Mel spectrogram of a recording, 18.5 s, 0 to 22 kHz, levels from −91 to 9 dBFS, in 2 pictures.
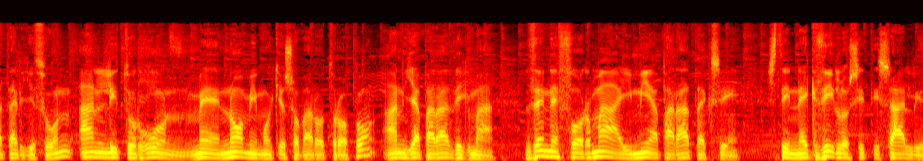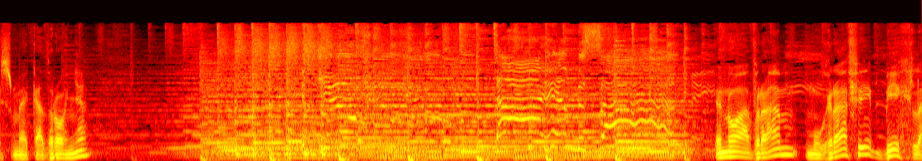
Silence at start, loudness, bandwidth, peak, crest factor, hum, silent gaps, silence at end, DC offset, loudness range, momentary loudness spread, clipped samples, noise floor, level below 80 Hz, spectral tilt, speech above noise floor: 0 s; -17 LUFS; 12.5 kHz; 0 dBFS; 16 dB; none; none; 0 s; under 0.1%; 2 LU; 5 LU; under 0.1%; -41 dBFS; -36 dBFS; -4.5 dB/octave; 24 dB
